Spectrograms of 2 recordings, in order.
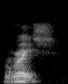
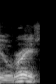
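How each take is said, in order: First: "Resh" with the R rolled on the tongue. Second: "Resh" with a plain English R; unrolled R. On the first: Showing how Hebrew should sound, rolled "Resh". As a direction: roll the R at the start of "Resh". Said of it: "you gotta roll the R". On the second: Mimicking people who say Hebrew wrong, unrolled "Resh". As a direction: say "Resh" without rolling the R. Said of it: "they don't roll the R". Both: Shown as a demonstration.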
